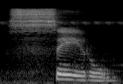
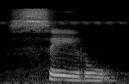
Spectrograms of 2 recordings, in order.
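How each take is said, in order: No difference in how they are said.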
